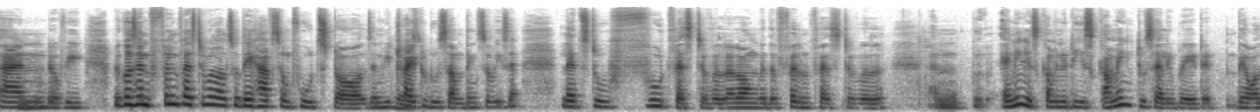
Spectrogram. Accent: India; Being an Indian, I think we're very passionate about food.

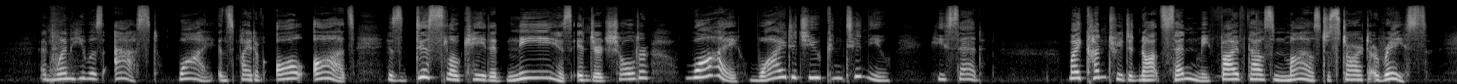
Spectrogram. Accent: Tanzania; born there; Although both Dad, well, obviously Dad is Indian, so that means I'm Indian too, but both Dad and I were born in Tanzania.

